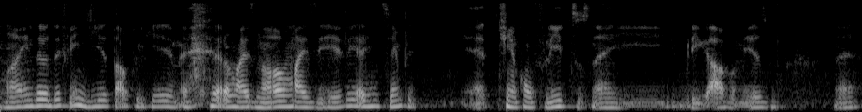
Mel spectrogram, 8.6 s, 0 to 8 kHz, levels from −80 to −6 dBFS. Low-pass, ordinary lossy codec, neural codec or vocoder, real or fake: 7.2 kHz; none; vocoder, 22.05 kHz, 80 mel bands, HiFi-GAN; fake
